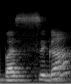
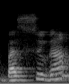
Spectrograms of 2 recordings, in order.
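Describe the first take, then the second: Both takes have the same delivery.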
